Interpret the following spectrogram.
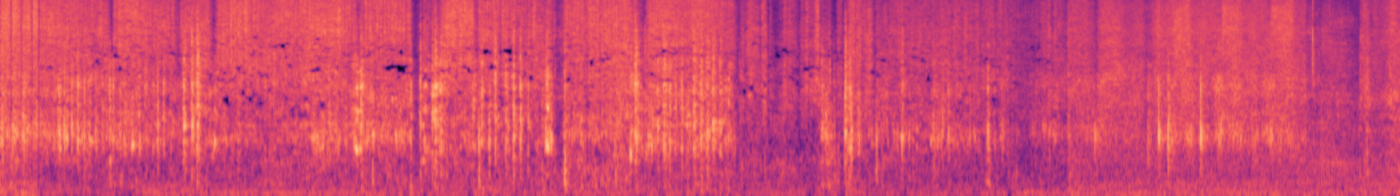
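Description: Scotch-Brite abrasive pad scrubbing a faded plastic body panel in quick back-and-forth strokes, a dry scraping rub. About seven seconds in the scrubbing stops, and only light handling of the plastic panel is heard.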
